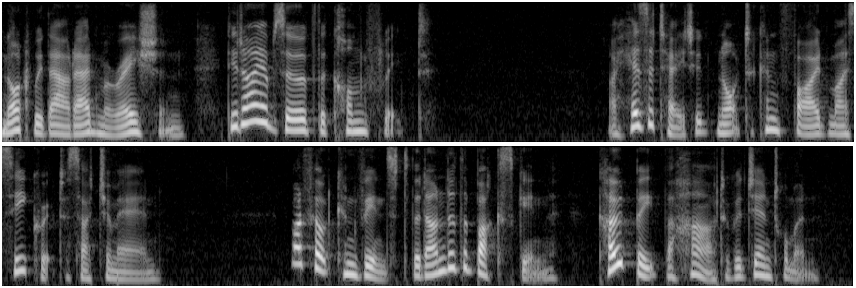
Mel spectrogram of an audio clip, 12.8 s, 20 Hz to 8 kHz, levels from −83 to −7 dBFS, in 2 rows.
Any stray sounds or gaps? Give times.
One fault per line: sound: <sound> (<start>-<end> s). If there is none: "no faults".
no faults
